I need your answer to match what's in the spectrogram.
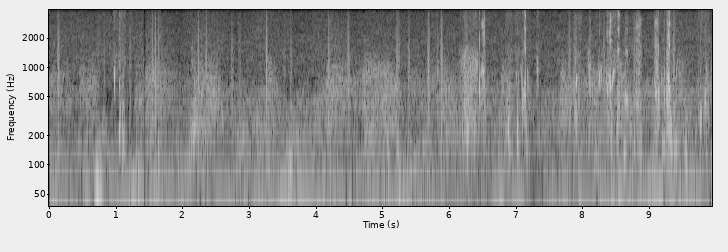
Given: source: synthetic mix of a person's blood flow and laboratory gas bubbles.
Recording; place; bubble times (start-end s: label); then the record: Doppler ultrasound of blood flow; subclavian vein
0.94-1.16 s: bubbles
6.14-6.61 s: bubbles
6.83-6.96 s: bubbles
6.98-7.21 s: bubbles
7.29-7.36 s: bubbles
7.86-8.01 s: bubbles
8.06-8.31 s: bubbles
8.35-8.90 s: bubbles
9.05-9.46 s: bubbles
9.72-9.96 s: bubbles
From the record:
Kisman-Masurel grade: 222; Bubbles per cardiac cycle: several, 3 to 8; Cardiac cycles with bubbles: 10 to 50%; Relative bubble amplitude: moderate (0.250 to 0.450); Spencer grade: 2 (many but less than half of the cardiac periods contain bubble signals, singularly or in groups); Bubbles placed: anywhere in the cardiac cycle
